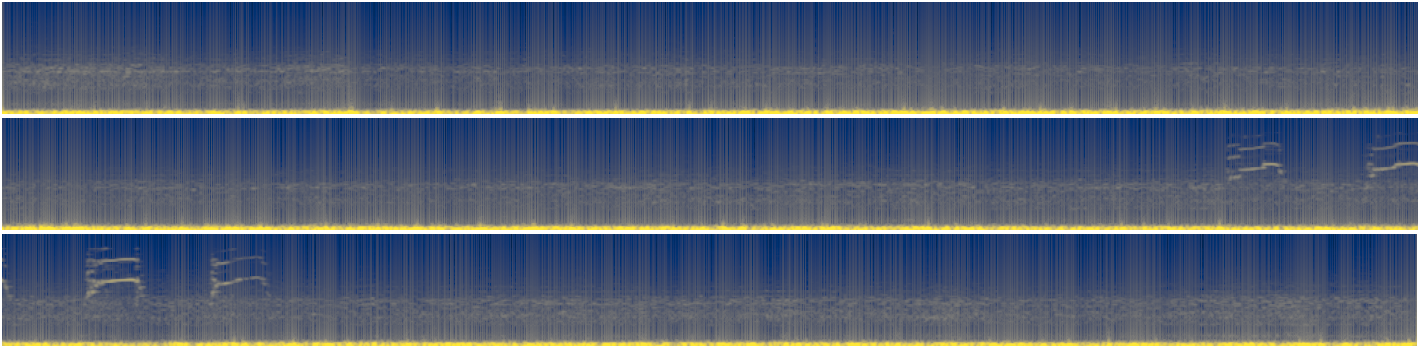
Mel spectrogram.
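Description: A steady, loud low rumble runs throughout. Over it, a bird gives four short, high calls about two-thirds of a second apart, each rising and then falling in pitch.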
